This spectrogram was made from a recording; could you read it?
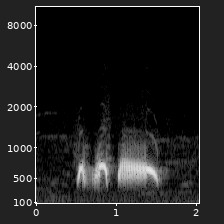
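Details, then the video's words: Single spotted dove phrase used as a lure call. Two short, soft, looping coos are followed by one longer, steady, purring coo that falls at the end. The background is otherwise silent. "Chim cu gáy chơi đủ bài thúc gù gáy gọi toàn bộ vdeo, dùng kích bổi thì phải nói hiệu quả"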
